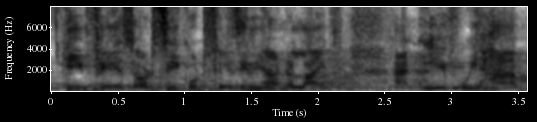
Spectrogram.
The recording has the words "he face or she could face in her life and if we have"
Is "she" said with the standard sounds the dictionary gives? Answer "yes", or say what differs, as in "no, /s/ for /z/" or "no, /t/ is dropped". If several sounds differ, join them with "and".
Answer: no, /s/ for /ʃ/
